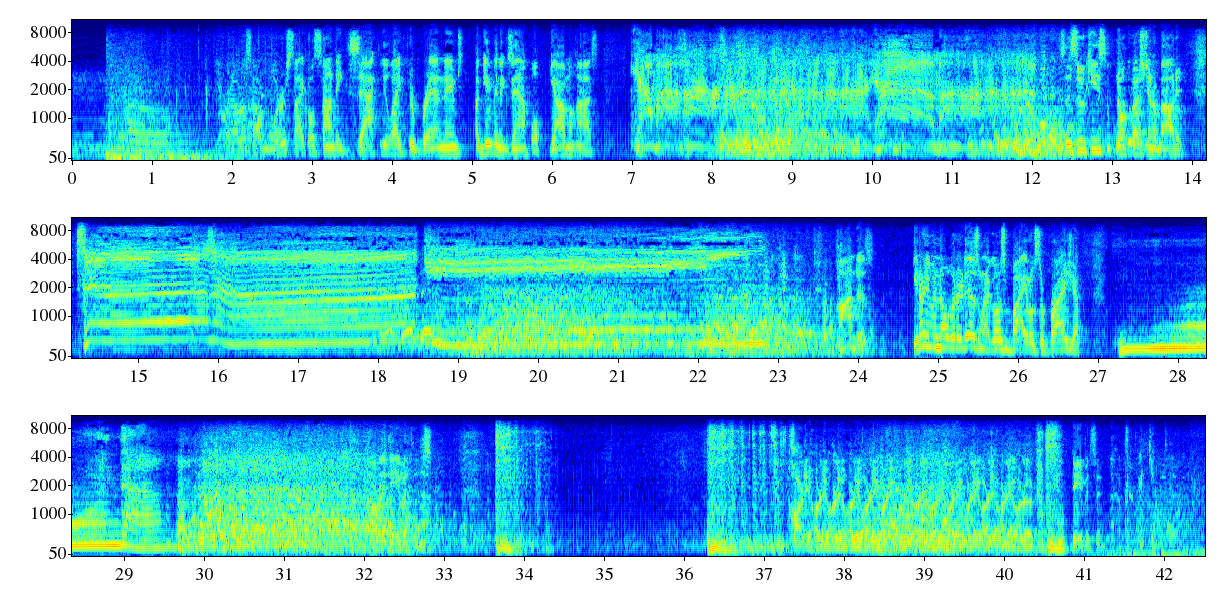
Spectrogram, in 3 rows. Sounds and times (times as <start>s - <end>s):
Speech: 1.8s - 8.2s, 12.2s - 16.2s, 23.7s - 26.8s, 32.0s - 32.9s, 37.1s - 42.2s.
